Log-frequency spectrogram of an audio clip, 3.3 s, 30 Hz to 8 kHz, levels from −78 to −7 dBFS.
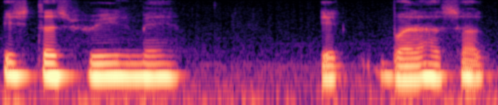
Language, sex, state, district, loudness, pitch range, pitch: Hindi, male, Bihar, Patna, -16 LUFS, 135-145 Hz, 135 Hz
